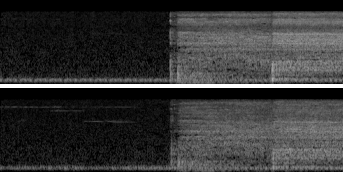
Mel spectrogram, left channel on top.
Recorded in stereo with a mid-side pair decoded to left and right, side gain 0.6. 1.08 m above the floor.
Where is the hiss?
65° left, 6.5 m.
